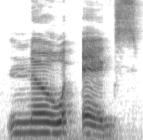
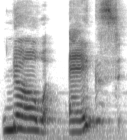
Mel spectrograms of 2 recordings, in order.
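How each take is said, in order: First: Said in the usual way. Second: Rising, louder disbelief; can't believe what he reads; shocked question. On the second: Acted. Farmer reading the note, loud and disbelieving.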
